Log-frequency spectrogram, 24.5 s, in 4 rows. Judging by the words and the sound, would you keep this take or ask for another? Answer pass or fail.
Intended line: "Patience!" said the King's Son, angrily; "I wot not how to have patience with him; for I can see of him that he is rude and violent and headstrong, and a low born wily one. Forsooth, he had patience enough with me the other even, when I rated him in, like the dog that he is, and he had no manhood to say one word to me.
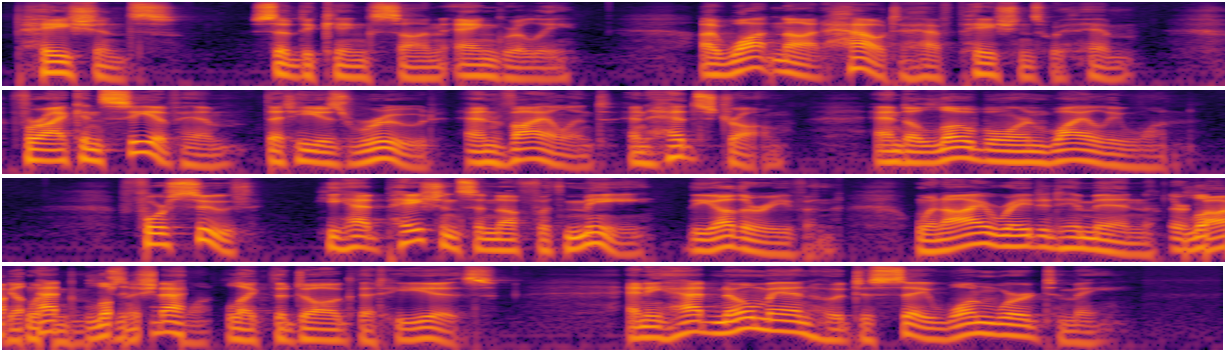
fail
